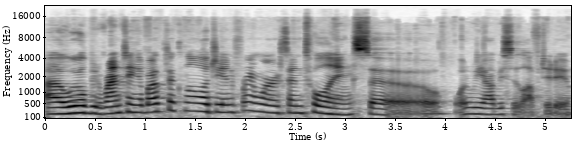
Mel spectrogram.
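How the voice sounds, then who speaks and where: A woman speaks at a fairly high pitch with ordinary pitch variation, and the room echo is audible. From Poland. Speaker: designer and developer, conference speaker. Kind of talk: conference talk. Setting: stage with audience. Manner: casual, with many fillers.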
